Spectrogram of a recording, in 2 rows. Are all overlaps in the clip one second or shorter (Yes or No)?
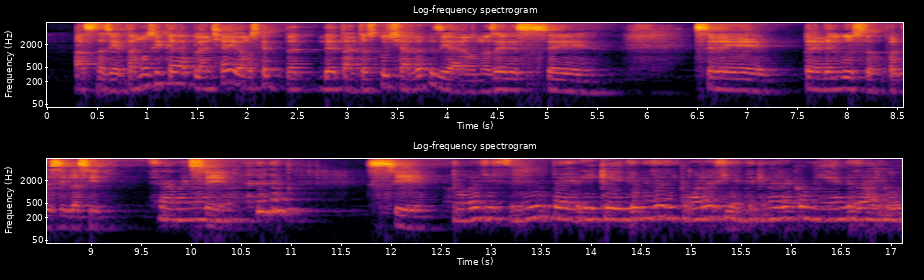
Yes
